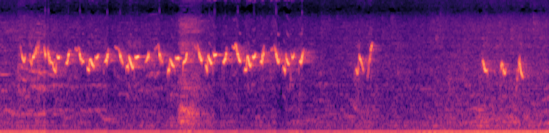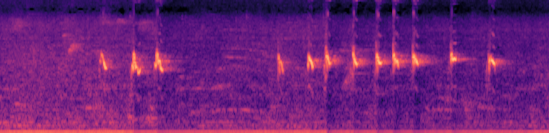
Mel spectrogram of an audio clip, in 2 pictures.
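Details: Sooty-headed bulbul in rapid ropelan singing, played to prompt lazy bulbuls to answer: a fast run of about twenty bubbly, wavering chirps, then scattered clipped notes and a second quick burst, over a steady low hum.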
